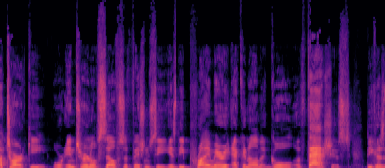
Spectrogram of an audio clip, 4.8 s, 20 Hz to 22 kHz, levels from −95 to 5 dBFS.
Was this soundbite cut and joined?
no; 0 cuts

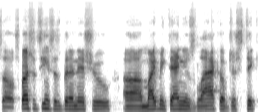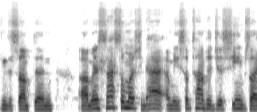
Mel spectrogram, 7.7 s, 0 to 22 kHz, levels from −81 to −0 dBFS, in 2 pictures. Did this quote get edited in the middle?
yes; 2 cuts; at 1.8 s, 6.0 s

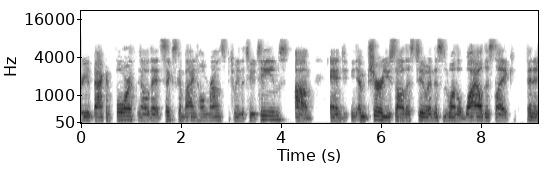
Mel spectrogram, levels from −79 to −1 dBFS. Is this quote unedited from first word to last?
no; 1 cut; at 4.2 s

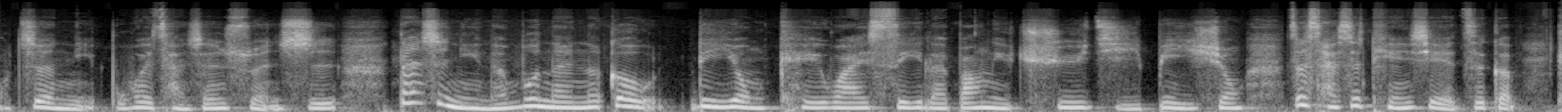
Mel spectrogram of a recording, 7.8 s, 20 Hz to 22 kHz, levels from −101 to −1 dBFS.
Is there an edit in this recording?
no; 0 cuts

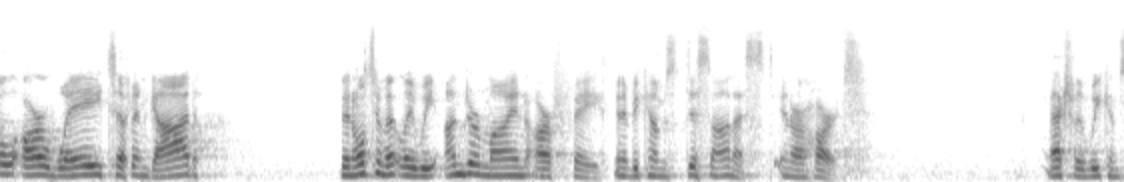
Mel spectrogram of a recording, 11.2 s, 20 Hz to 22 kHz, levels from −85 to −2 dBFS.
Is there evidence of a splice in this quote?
yes; 2 cuts; at 1.3 s, 6.1 s

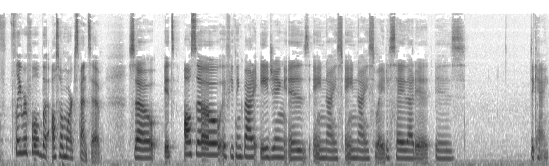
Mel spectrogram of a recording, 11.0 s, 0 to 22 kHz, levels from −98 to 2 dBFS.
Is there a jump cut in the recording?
yes; 2 cuts; at 3.6 s, 6.8 s

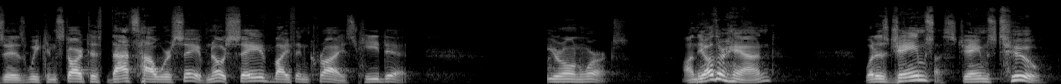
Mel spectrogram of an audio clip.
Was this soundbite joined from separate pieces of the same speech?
yes; 6 cuts; at 1.0 s, 2.3 s, 2.9 s, 3.6 s, 5.5 s, 9.3 s

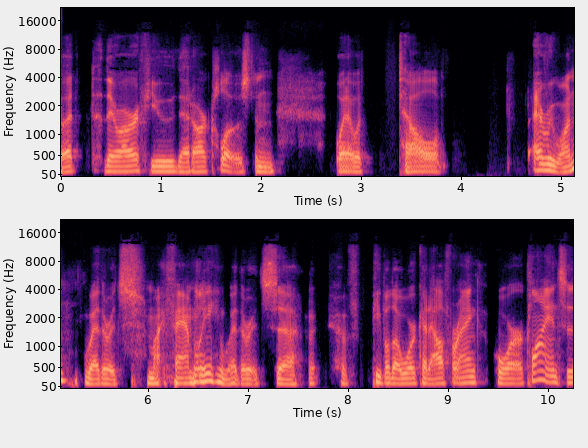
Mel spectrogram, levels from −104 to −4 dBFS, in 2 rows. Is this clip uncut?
yes; 0 cuts

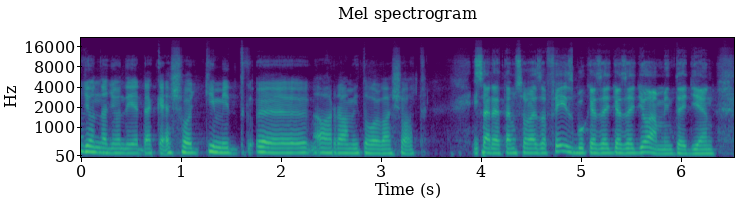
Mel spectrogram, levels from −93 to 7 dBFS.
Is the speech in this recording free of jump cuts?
no; 3 cuts; at 2.3 s, 3.9 s, 5.3 s

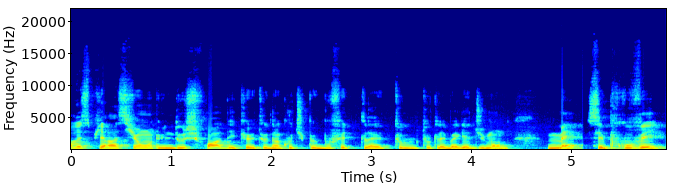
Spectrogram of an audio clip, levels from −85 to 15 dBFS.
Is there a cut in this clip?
no; 0 cuts

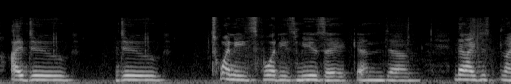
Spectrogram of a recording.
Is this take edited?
yes; 1 cut; at 1.2 s

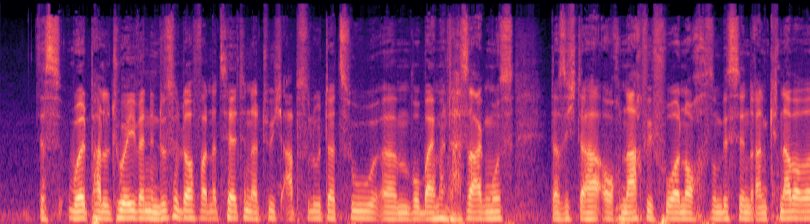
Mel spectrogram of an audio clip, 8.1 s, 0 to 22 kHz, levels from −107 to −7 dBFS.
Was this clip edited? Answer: no; 0 cuts

